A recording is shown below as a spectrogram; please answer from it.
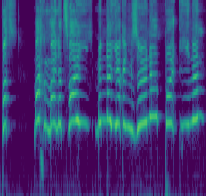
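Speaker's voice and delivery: high put-on mother voice; a shrill-sounding comic mom. Mother voice in comedy sketch.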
